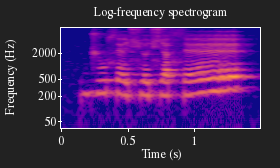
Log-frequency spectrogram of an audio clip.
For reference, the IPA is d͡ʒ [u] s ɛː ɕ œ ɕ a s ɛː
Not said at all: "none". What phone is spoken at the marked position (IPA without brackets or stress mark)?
u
